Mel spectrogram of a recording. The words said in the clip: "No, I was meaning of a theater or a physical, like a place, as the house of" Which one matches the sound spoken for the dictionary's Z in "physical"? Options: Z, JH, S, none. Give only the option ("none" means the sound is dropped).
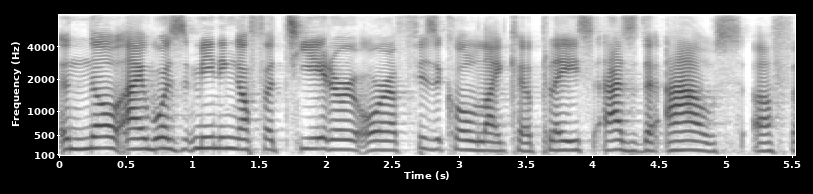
Z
